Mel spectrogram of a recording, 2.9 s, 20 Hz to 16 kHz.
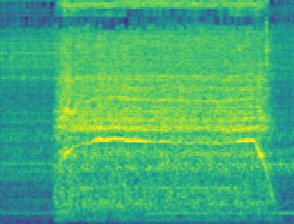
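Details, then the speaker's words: Breville Oracle Gen 3 BES980 after installing a new burr to fix slow grinding and overheat error 30, at grind size 24: about two seconds of strong, even motor whir at a steady pitch, more than double the earlier speed. Normal grinder operation. "That's 10 seconds already. Much quicker. More than double the speed."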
